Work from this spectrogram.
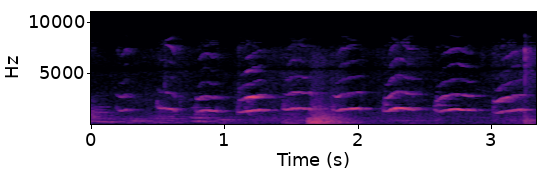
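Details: Cairn Terrier puppies three weeks old, playing together; a string of high, slightly rising whines and squeals follows in close succession, one brief low rumble mixed in, recorded indoors.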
